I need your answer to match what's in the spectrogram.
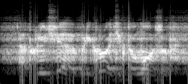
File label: "defusing bomb now", bot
